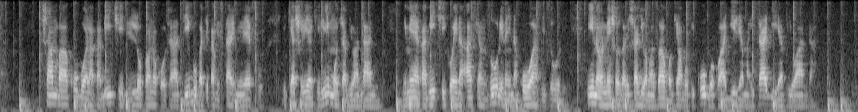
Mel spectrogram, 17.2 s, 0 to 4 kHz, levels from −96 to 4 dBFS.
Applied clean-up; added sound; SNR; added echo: none; Drum / Drum kit; 13 dB; none.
